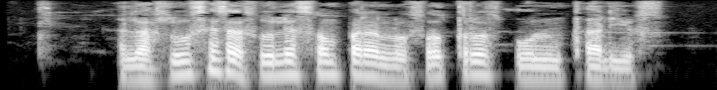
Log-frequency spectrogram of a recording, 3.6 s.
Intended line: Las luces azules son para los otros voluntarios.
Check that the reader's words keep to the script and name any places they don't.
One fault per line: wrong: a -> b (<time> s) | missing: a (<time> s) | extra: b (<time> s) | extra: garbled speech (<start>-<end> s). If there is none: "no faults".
no faults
